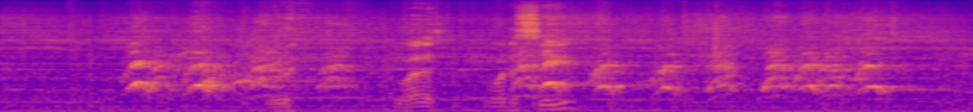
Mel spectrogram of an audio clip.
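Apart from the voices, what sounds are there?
dogs barking excitedly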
